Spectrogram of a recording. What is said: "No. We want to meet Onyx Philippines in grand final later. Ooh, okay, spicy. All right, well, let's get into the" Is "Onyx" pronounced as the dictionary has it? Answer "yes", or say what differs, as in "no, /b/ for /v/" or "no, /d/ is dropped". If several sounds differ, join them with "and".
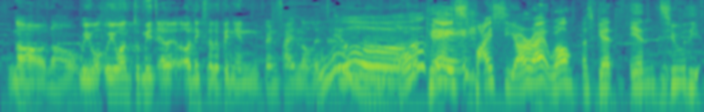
no, /s/ is dropped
